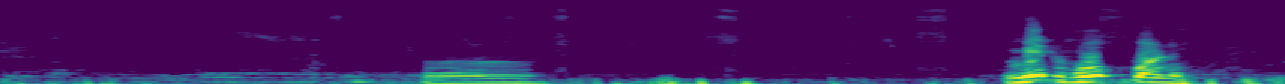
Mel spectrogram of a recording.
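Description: A woman's voice: a brief hummed 'mm' about a second and a half in, then talking loudly near the end, with a few faint knocks of kitchen handling in between.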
